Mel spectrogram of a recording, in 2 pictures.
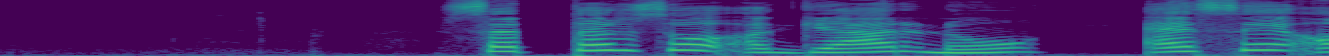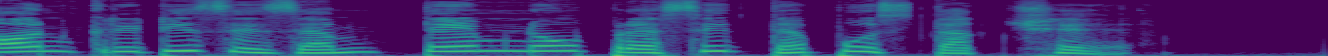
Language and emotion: Gujarati, neutral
